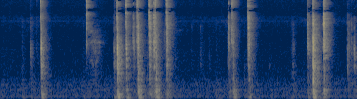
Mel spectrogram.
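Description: Fingertips type on a backlit mechanical keyboard with black plastic keycaps, producing bright, crisp key clicks in irregular bursts and clusters. Each press is short and snappy with almost no ring and little low-end weight, with brief quiet pauses between flurries.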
